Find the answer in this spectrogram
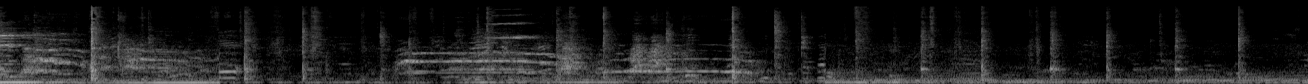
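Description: Badminton rackets hitting a shuttlecock in a rally: sharp clicks again and again. Voices call out at times between the hits.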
